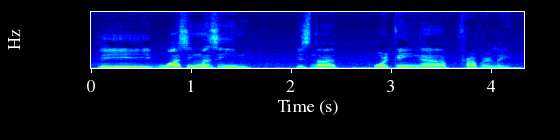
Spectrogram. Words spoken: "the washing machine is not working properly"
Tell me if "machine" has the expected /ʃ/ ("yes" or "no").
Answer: no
